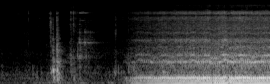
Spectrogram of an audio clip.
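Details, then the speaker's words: Wrecked 2006 Yamaha R1 finally starts after about 57 tries and settles with a steady mid-pitched whine riding over it; the source is unclear, and the owner wonders whether it is the clutch, saying it sounds almost like a supercharger. "It sounds good, but it's got like a whine to it."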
